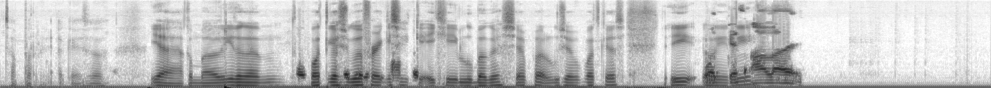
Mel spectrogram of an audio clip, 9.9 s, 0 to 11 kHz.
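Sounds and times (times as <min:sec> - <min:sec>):
speech: 0:00.7 - 0:08.1
low-pitched buzzy censor bleep tone: 0:03.0 - 0:04.3, 0:07.1 - 0:08.0.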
